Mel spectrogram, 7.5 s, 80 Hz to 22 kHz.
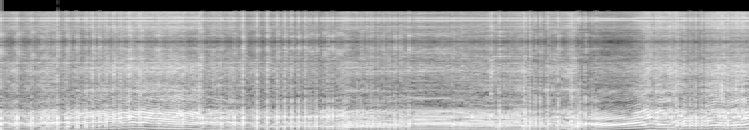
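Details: Yamaha YZ250 two-stroke while riding, GoPro-mounted: revs flare and sag with engine speed running ahead of the pull, a slipping clutch under load; owner plans new friction plates and a new clutch cable.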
